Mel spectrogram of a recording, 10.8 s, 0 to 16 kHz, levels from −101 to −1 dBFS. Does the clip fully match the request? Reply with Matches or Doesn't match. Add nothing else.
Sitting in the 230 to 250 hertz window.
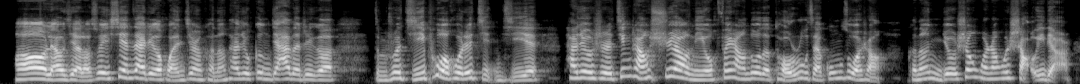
Matches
